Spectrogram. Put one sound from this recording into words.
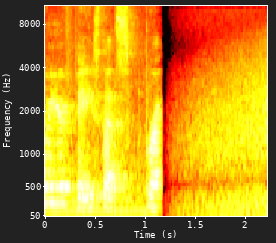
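A young woman talks close up.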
